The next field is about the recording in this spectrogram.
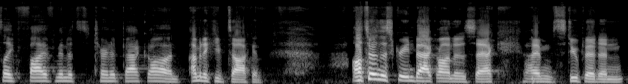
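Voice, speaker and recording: A middle-aged man lectures a university sociology class in an auditorium. He talks in a loose, rambling way, pokes fun at himself, and keeps checking in with a quick "right?". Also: mid-range voice, a bit bright. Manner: rambling and self-deprecating, frequent "right?" tags.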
